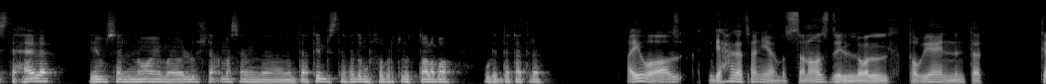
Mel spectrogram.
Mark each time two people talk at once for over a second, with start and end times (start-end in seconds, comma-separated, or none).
none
